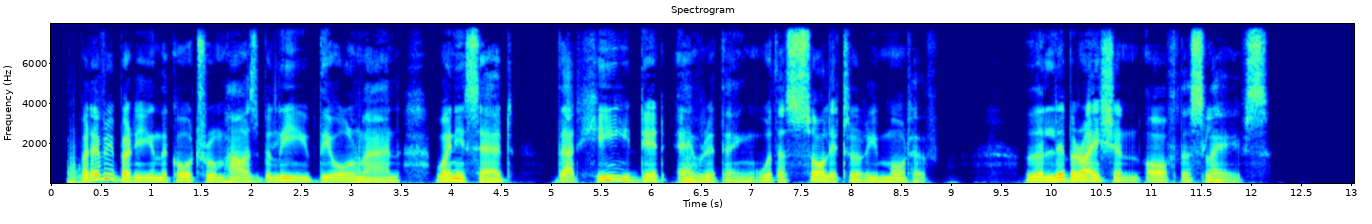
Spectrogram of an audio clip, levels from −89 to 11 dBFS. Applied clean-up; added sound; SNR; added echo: none; Knock; 17 dB; none.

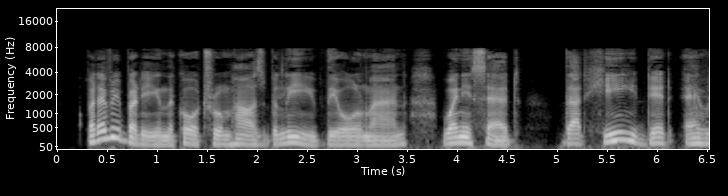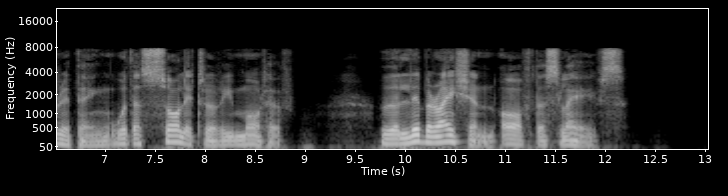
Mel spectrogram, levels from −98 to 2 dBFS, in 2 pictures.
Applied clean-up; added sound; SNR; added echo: neural mask model Resemble Enhance denoiser.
